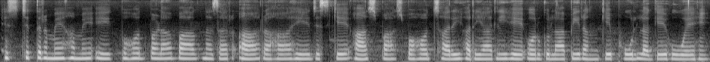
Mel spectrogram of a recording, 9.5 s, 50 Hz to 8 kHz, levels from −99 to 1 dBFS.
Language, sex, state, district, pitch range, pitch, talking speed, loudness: Hindi, female, Madhya Pradesh, Bhopal, 215-230 Hz, 220 Hz, 165 wpm, -22 LUFS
